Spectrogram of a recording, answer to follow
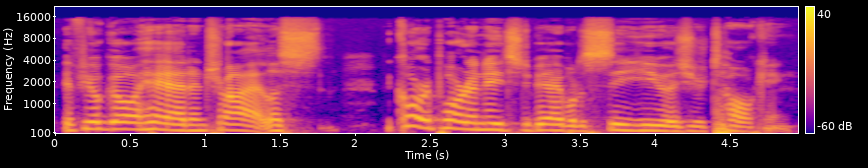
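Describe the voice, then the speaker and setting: A man's voice: sits high, brisk, dry recording. A man chairing a formal commission hearing, reading procedural items with some hesitant fillers.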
